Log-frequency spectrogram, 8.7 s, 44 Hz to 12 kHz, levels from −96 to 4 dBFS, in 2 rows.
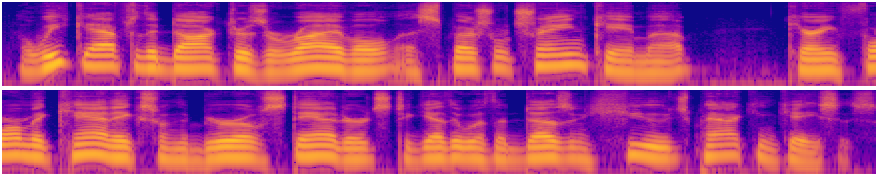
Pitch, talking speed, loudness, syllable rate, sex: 135 Hz, 180 wpm, -19 LUFS, 5.1 syllables/s, male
